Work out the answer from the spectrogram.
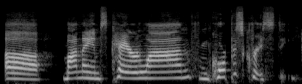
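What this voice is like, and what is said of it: Put-on Texas accent. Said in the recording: “you have to do your Texas accent. Think Annie from Community.”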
